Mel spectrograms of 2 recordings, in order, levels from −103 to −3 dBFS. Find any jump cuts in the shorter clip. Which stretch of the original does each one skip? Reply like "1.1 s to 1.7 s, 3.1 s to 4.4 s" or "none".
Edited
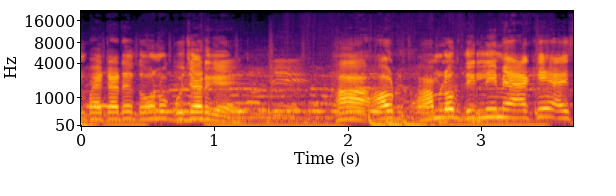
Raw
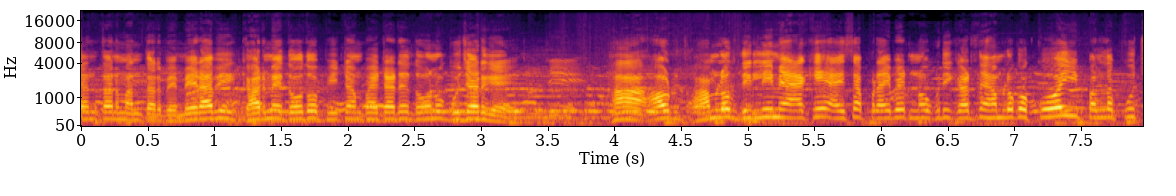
none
